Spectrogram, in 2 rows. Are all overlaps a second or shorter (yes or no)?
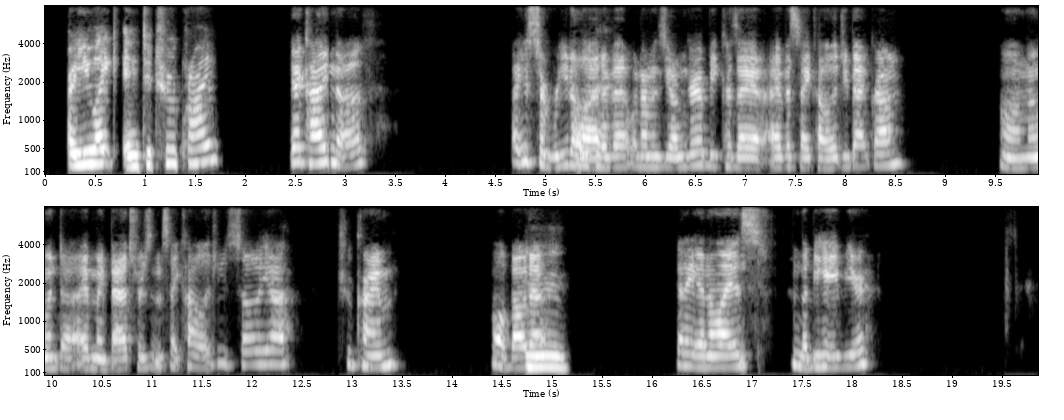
yes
